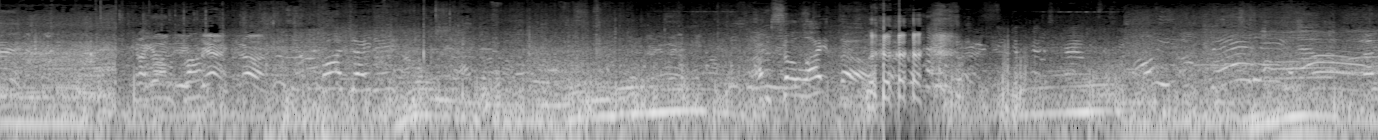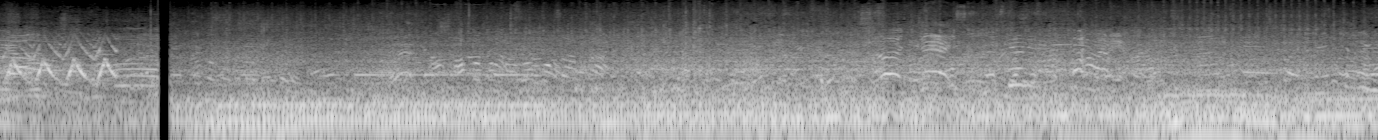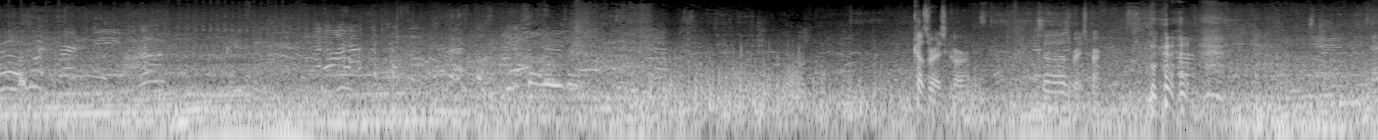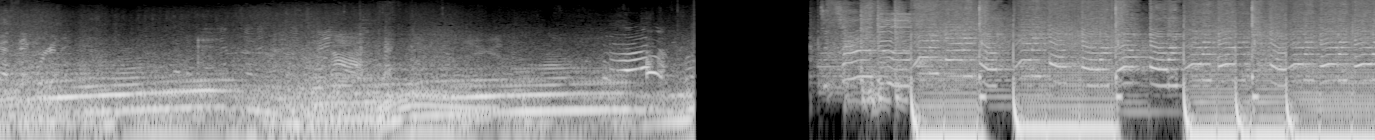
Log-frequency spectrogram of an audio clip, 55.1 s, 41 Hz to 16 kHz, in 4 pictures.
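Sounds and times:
crowd chatter and calls: 0.0s - 48.3s
car engine idling: 15.5s - 29.2s
race car engine running: 24.8s - 30.7s.

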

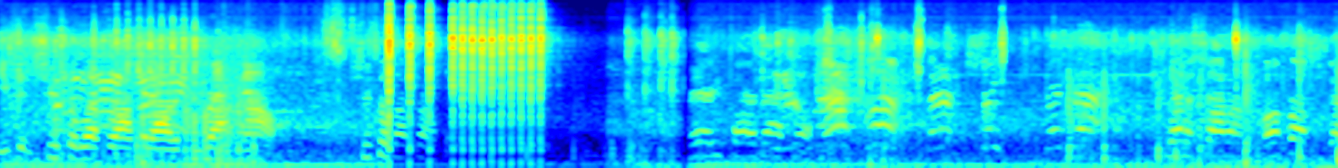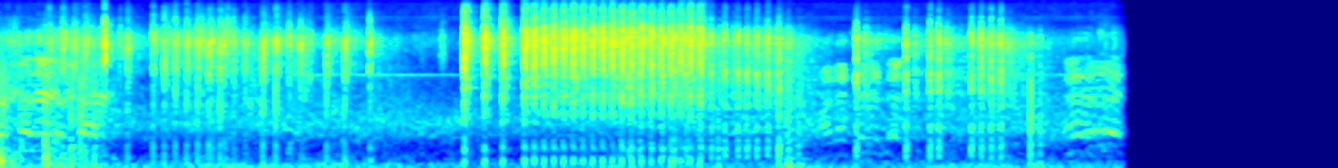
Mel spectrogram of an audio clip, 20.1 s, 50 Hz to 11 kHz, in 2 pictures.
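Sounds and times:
players shouting: 0.0s - 3.0s, 4.7s - 10.9s, 17.9s - 18.5s
paintball markers firing: 0.8s - 1.7s, 2.8s - 5.2s, 6.2s - 18.0s.

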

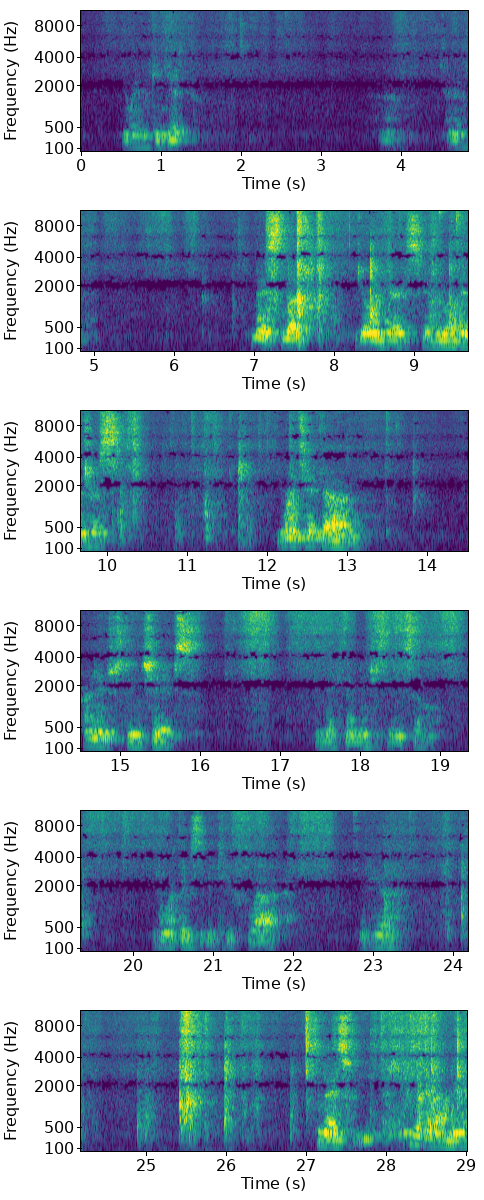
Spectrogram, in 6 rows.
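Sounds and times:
paintbrush scraping in paint: 16.3s - 20.3s, 21.3s - 22.6s.

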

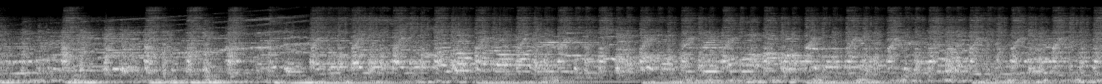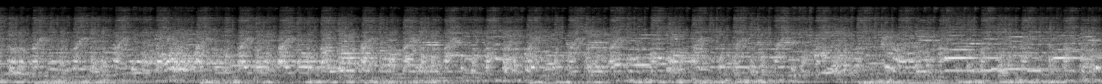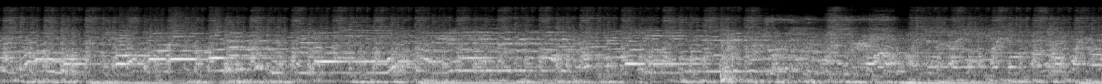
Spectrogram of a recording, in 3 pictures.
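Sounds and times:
electronic dance music: 0.0s - 33.0s.

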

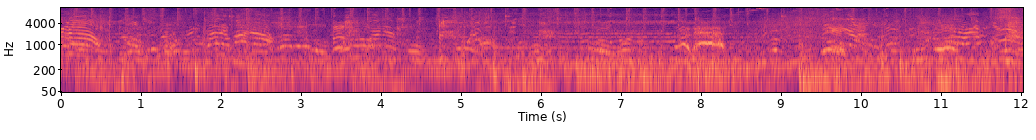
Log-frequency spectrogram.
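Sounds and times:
background music: 0.0s - 12.0s
people shouting and yelling: 0.0s - 12.0s.

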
